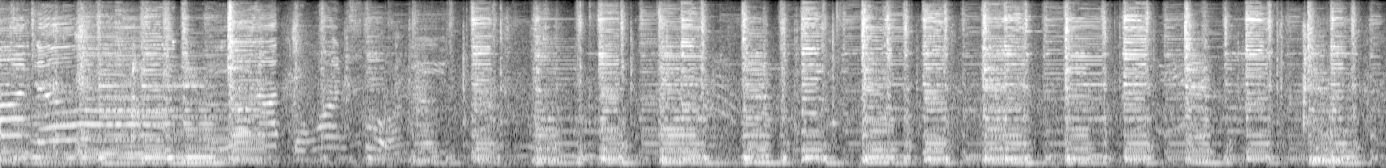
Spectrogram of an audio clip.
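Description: Acoustic guitar strummed in a steady rhythm, playing the chorus chords E minor to D to C.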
